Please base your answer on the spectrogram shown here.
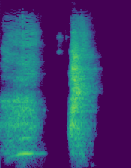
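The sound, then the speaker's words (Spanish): A person demonstrates a shallow breath when asked to breathe deeply, making two short, loud, breathy gasps separated by a brief pause. No talking is heard. “le decís, respira profundamente, y te hace así.”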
